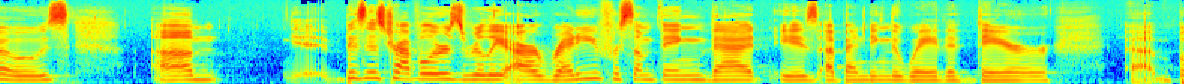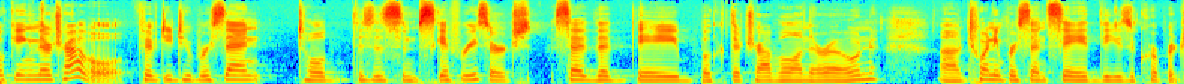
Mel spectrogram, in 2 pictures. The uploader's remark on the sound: with audio from one of our annual Megatrends events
